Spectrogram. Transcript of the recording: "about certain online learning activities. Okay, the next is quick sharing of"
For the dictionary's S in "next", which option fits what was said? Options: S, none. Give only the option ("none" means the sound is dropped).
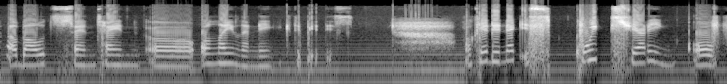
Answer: none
